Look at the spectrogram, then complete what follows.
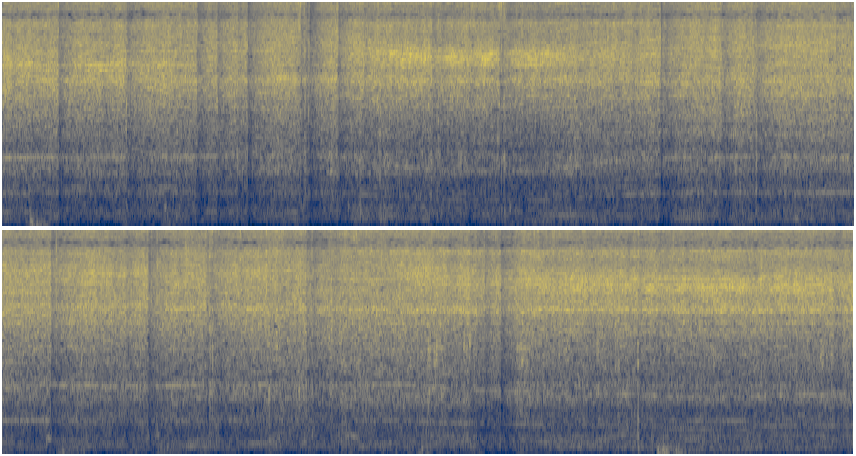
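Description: Plastic bags rustling and crinkling close up: a thin green plastic carrier bag and a black plastic courier mailer being handled and pulled open, with a dense run of small crackles throughout.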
